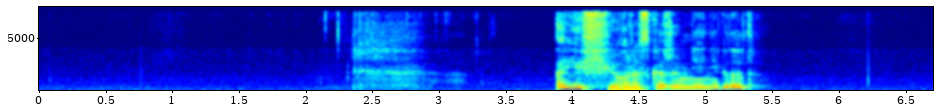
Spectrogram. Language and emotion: Russian, positive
